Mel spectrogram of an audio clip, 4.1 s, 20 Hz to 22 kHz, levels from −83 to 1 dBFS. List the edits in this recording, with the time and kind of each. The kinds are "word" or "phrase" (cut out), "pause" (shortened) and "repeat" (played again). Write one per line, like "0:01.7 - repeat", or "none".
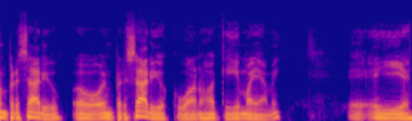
none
